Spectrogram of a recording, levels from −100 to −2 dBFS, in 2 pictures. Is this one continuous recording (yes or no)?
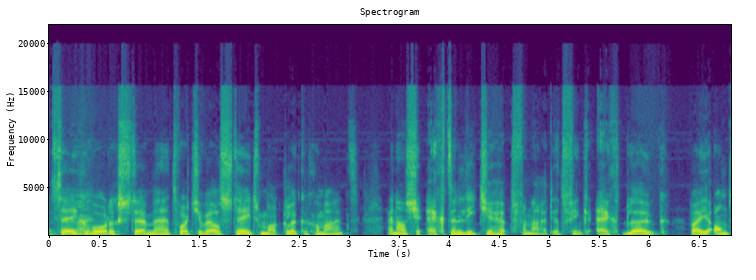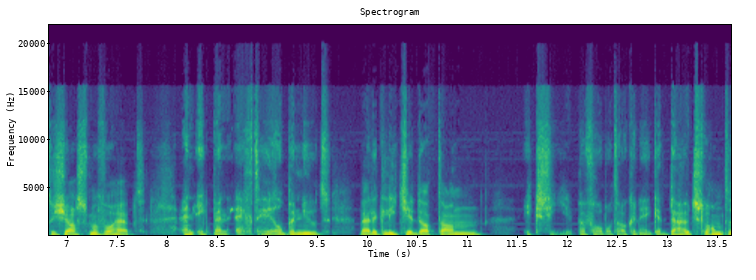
yes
